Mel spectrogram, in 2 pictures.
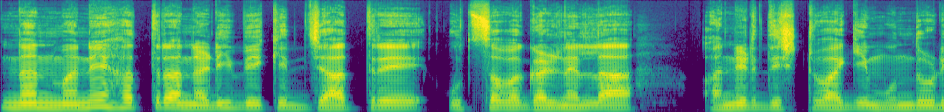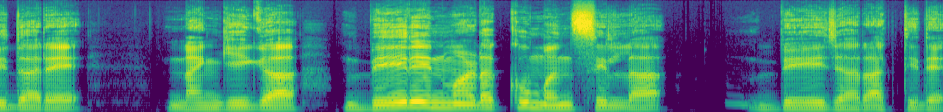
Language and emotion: Kannada, sad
